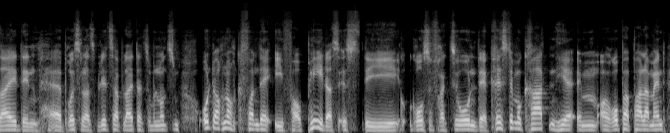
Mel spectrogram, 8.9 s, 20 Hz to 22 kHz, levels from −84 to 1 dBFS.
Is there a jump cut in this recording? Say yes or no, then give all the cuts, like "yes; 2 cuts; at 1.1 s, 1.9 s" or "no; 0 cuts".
yes; 4 cuts; at 2.8 s, 3.2 s, 4.8 s, 5.3 s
